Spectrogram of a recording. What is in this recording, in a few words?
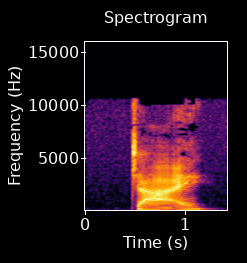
"zhai3", Chinese pinyin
